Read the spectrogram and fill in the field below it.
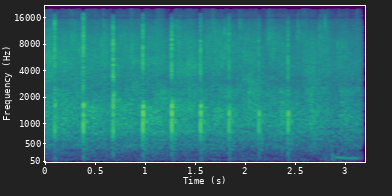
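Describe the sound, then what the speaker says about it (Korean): A church congregation claps during a Korean worship service, a series of spaced, fairly even claps over a low room murmur. "하나님께 감사의 박수를 힘차게 올려드리겠습니다."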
